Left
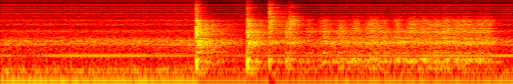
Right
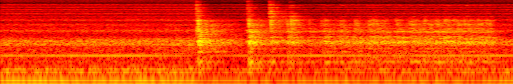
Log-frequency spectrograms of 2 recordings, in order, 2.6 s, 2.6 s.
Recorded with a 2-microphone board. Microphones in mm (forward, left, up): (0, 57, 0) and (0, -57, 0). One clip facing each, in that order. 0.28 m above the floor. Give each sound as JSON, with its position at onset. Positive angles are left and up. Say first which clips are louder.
{"t": 1.0, "sound": "a dropped coin", "louder": "left 4 dB", "side_deg": 85, "distance_m": 3.5}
